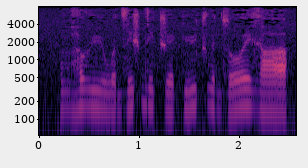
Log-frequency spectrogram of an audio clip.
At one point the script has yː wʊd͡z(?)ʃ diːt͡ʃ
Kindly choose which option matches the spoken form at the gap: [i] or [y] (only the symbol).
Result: i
